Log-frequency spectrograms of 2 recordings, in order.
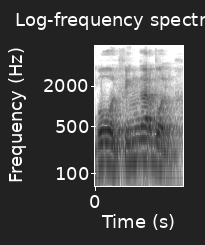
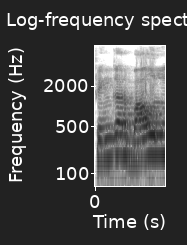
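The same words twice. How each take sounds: First: बोल, finger बोल with pure long 'o'; slow corrective बोल, falling at the end; correct pronunciation. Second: finger बाउल, slow, with 'ow' in बाउल; wrong pronunciation. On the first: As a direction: model finger बोल without an 'ow' glide. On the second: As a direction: drag the 'au' glide of finger बाउल. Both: Shown as a demonstration. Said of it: "finger बाउल नहीं".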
